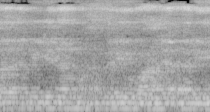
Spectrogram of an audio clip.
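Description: A man chanting into a microphone in long, drawn-out notes that slide from one pitch to the next.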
